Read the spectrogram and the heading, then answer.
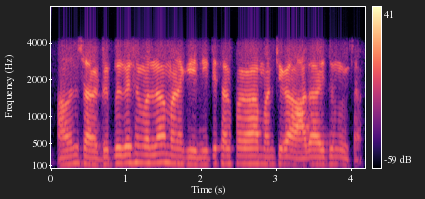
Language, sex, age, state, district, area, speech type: Telugu, male, 18-30, Telangana, Warangal, rural, conversation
